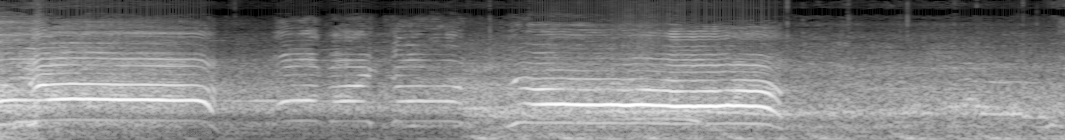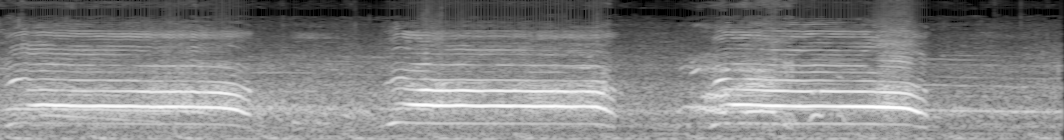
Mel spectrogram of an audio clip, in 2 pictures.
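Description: A man close by yelling five long, held shouts of joy at a goal, over a stadium crowd cheering.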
